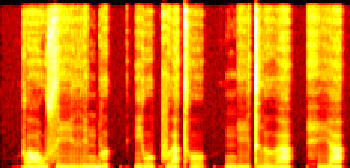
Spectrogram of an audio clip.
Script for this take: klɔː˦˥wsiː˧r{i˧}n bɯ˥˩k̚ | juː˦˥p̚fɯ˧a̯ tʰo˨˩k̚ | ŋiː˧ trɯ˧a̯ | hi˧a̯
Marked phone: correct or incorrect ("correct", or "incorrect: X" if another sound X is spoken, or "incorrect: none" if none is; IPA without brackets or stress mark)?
correct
